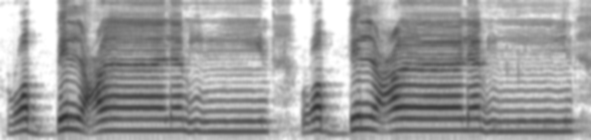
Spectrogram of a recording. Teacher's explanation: زبر ہے تو ہم را کو موٹا پڑھیں گے. با پر تشدید ہے تو ہم دونوں کو ملاتے ہوئے ربل مضبوطی کے ساتھ، را کو پر اور با کو مضبوطی کے ساتھ ملاتے ہوئے پڑھیں گے.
